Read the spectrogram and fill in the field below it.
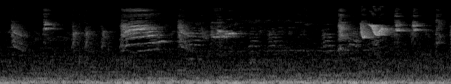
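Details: Red siskin singing to attract a female: scattered short bursts of high, thin chirps and buzzy notes, broken by brief gaps, with one sharper whistled note near the end over a low background hum.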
